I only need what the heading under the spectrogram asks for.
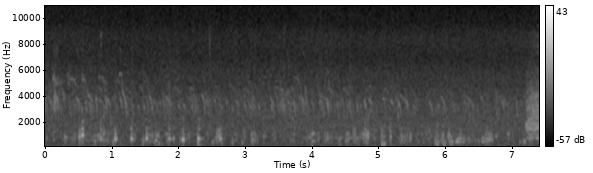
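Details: Chickens cluck in a rapid series of short notes, evenly spaced at first, then blurring into general flock murmur, ending with a louder rising call.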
